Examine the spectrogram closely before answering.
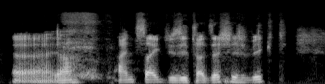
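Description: A man with a French accent speaks at a fairly low pitch and a fairly slow pace. The sound is dry and close, with no echo. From France, French Alps near Grenoble. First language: French (speaking German). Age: 30s. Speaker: engineer and cycling traveler. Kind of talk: interview. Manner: halting, many fillers.

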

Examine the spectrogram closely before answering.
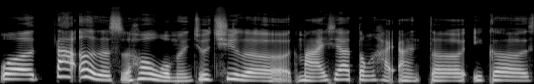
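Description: A woman's medium-pitched voice with lively intonation and a Malaysian accent, in a very clean recording with a silent background and a dry, close sound with no echo. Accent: Malaysian Chinese Mandarin. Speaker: architecture magazine editor. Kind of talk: casual interview chat.

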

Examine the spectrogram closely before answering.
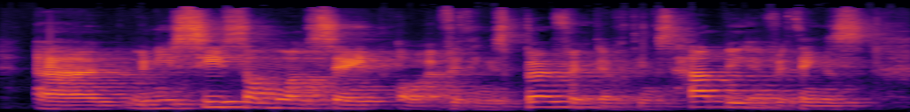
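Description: A man speaks in a fairly high pitch. Audible room echo surrounds his voice. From Saudi Arabia (Syrian family). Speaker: food influencer and creative director. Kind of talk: casual interview. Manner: hesitant with fillers.

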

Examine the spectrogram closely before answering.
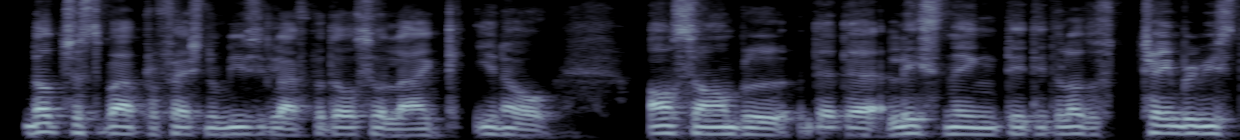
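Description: Against a quiet background, a man with a Swiss German accent talks in a medium pitch with ordinary pitch variation. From Switzerland, village outside Basel. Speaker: orchestra conductor. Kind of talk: interview conversation. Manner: halting, many fillers.

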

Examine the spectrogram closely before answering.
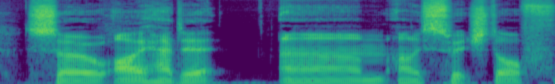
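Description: Fairly even intonation in a plain, everyday voice. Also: man, very clean recording, silent background. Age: 50s. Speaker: photographer and podcast host. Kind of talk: casual chat.

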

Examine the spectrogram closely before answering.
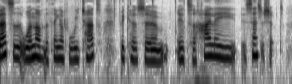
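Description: A woman's fairly high voice in a Chinese accent, very slow, with fairly even intonation and a dry, close sound with no echo. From Shanghai, China. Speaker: app user. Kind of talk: casual chat.

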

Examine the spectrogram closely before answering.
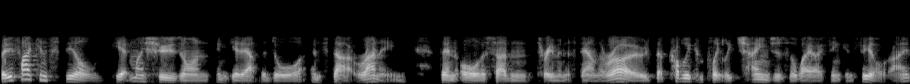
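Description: The speaker, a man, moves at a fairly quick pace. He talks in an Australian accent. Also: hardly any pauses. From Australia, Queensland. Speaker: human performance consultant. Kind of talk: interview.

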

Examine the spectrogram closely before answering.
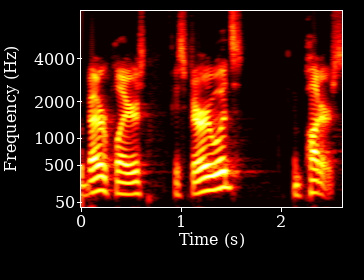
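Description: The man's voice comes through a very clean recording with a silent background, dry and close with no echo. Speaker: club fitting expert. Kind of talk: casual interview.

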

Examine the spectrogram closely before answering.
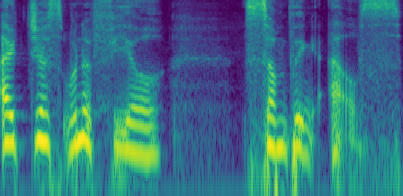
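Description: A woman's raspy put-on character voice, medium in pitch, at a fairly slow pace. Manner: raw, wanting.

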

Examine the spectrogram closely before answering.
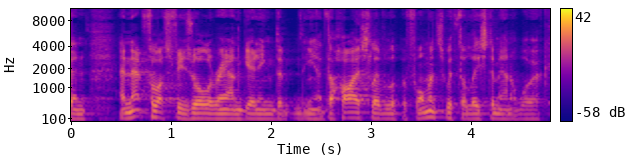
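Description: A man's fairly low voice with an Australian accent, at a very fast pace. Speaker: triathlon coach. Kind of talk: interview.

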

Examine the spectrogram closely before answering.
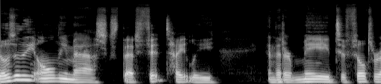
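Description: A man with an American accent talks at a moderate pace, with ordinary pitch variation and an unremarkable speaking voice. The recording is very clean and silent in the background, with a dry, close sound and no echo. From Texas, Dallas. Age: 30s. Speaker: bitcoin entrepreneur. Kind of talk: podcast interview.

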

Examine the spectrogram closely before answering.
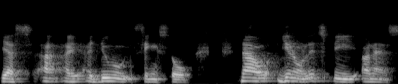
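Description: A man with a Swiss French accent at a fairly slow pace, with ordinary pitch variation. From French-speaking Switzerland. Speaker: corporate treasurer. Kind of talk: podcast interview.

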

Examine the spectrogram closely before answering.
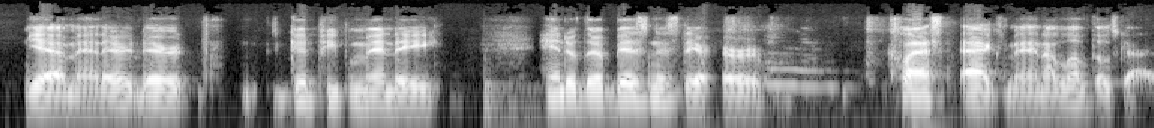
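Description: With an American accent, a man speaks at a very deep, low pitch in a flat monotone, fairly slowly, with long, frequent pauses. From Florida (Tampa). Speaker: professional wrestler. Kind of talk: casual chat.

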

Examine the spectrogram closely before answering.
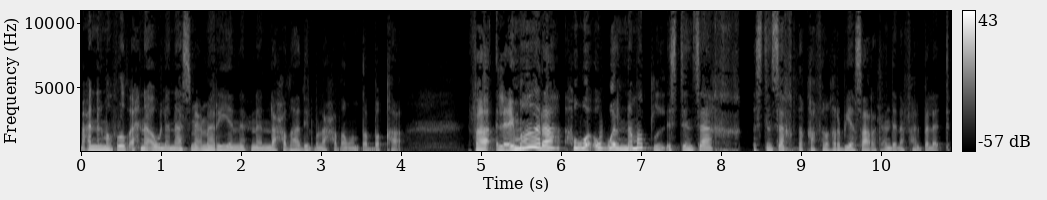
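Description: Over a quiet background, a woman talks at a fairly quick pace and medium pitch with very wide pitch swings. The sound is dry and close with no echo. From Saudi Arabia, Najd (Riyadh/Diriyah). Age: 50s. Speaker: art historian. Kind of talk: casual chat.

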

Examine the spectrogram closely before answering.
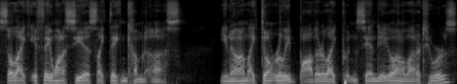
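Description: This is a very clean recording with a silent background. A man speaks very fast in a very deep, low pitch. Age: 40s. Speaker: podcast host. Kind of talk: casual chat. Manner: animated.

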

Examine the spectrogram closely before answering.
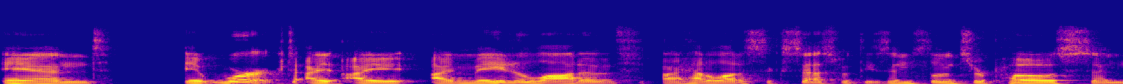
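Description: Using an American accent, a man speaks in an ordinary speaking voice at medium pitch and a moderate pace. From Arizona, US. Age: 30s. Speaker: social media consultant. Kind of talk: interview.

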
